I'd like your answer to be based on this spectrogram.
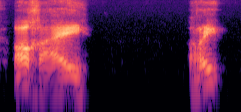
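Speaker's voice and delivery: loud, kitschy, put-on Scottish accent. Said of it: "That's all I can do".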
